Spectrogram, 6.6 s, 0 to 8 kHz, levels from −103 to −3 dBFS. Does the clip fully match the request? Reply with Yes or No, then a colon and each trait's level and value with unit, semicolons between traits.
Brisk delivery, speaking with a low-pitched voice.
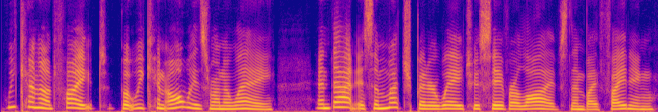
No: fast, 210 wpm; very high, 255 Hz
